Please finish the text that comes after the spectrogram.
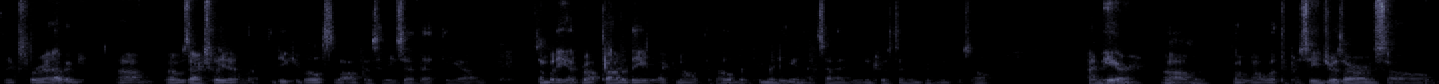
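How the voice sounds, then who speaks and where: A resident speaking at a committee meeting's public comment, plain and slightly unsure. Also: male voice, on the low side, little pitch movement, brisk, dark tone, breathy edge, poor audio.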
